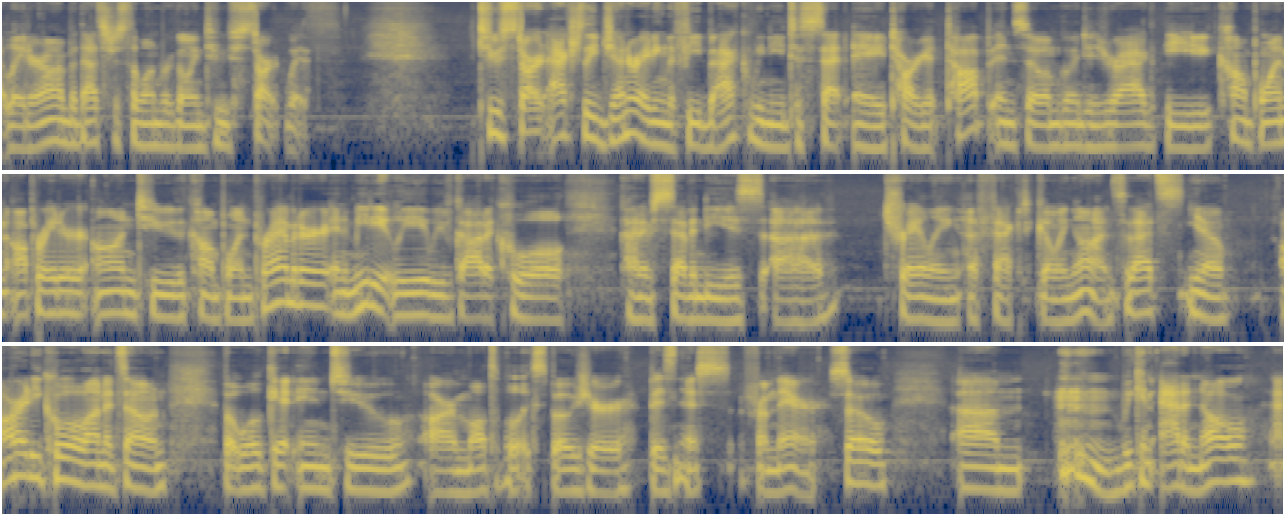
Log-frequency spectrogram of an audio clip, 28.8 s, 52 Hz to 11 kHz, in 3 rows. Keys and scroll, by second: 27.5 alt+n.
